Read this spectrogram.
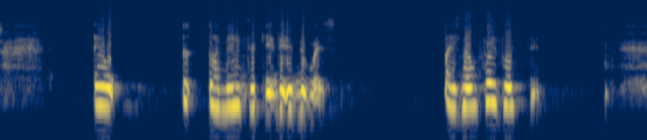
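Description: A woman speaks tearfully close by.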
